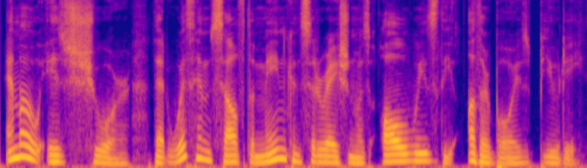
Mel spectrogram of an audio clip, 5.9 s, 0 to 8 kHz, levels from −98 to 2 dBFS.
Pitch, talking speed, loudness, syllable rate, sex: 120 Hz, 165 wpm, -17 LUFS, 4.7 syllables/s, male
